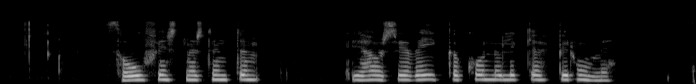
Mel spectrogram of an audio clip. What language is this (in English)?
Icelandic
